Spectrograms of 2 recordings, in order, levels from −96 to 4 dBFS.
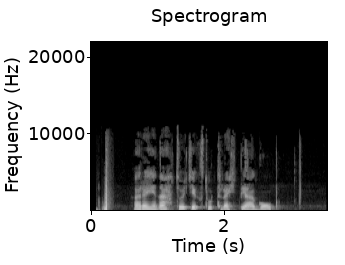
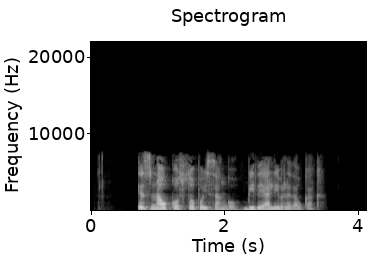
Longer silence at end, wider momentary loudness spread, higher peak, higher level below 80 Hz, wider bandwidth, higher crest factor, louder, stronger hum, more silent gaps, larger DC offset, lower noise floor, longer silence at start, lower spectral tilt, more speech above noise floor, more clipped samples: about the same, 0.8 s vs 0.7 s; second, 6 LU vs 15 LU; first, 0 dBFS vs -8 dBFS; first, -64 dBFS vs -72 dBFS; first, 11 kHz vs 7.8 kHz; first, 26 dB vs 20 dB; about the same, -26 LUFS vs -26 LUFS; neither; neither; neither; second, -57 dBFS vs -63 dBFS; second, 0.15 s vs 0.7 s; about the same, -5.5 dB/octave vs -5 dB/octave; second, 31 dB vs 38 dB; neither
